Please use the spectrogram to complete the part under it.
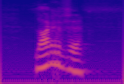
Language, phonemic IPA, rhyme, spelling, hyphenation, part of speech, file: Dutch, /ˈlɑr.və/, -ɑrvə, larve, lar‧ve, noun, Nl-larve.ogg
- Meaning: grub, larva (juvenile stage of metabolous insects)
